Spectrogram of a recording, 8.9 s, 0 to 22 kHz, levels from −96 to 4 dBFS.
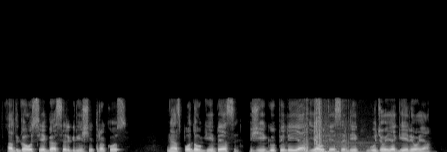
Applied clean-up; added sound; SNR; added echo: none; Mechanisms; 8 dB; none.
